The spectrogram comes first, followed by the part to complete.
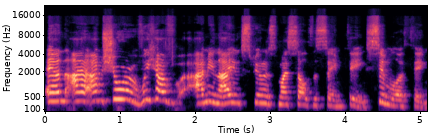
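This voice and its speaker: A woman uses a raised, projected voice with a bright, sharp tone and a high pitch. Her pace is moderate, with very wide pitch swings and big swings in loudness. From Soviet Union (Russia). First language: Russian. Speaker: spiritual mentor and live-show host. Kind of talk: live interview introduction. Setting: online live stream.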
